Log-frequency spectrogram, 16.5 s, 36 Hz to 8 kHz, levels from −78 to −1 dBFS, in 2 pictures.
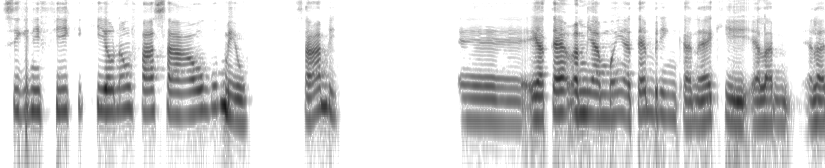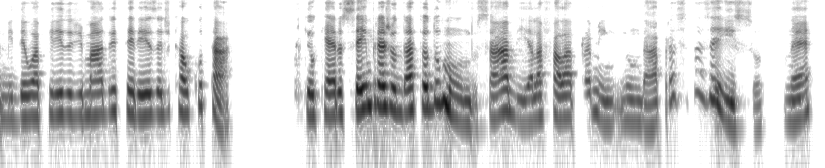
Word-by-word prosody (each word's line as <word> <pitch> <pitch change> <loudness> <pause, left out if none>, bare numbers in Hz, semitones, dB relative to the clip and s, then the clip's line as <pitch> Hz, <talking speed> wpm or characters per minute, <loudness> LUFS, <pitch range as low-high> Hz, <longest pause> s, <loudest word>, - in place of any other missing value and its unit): signifique 230 +1 -8
que 235 - -7
eu 225 -1 +5
não 240 +2 -6
faça 220 -2 -4
algo 210 +4 -3
meu, 165 -9 +2 0.4
sabe? 230 -5 -3 1.2
Eh, 165 -2 -8
e 185 - +1
até 215 +4 +3
a 210 -1 +1
minha 205 -2 -1
mãe 195 +1 -7
até 205 +3 -4
brinca, 195 -6 -8
né, 165 +2 -3
que 165 -3 -1
ela 160 +1 -2 0.3
ela 160 +1 -3
me 175 +1 -9
deu 185 +2 -1
o - - +1
apelido 200 +1 -2
de 195 - -6
Madre 200 +3 -1
Teresa 205 -1 +2
de 210 - -12
Calcutá, 225 +6 -1 0.6
porque 195 - -2
eu 190 - +2
quero 200 +1 +3
sempre 255 +6 +7
ajudar 235 -2 +6
todo 245 +4 +5
mundo, 170 - +5
sabe? 180 +3 +1
Ela 180 +3 -1
falar 185 -1 -1
pra 200 +1 -10
mim: 155 -8 -7
"Não 160 -1 -9
dá 140 0 -5
pra 330 +4 -10
se 315 -1 -24
fazer 345 -5 -4
isso." 280 - -3 0.2
Né? 165 +6 -3
200 Hz, 175 wpm, -24 LUFS, 175-225 Hz, 1.2 s, sempre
